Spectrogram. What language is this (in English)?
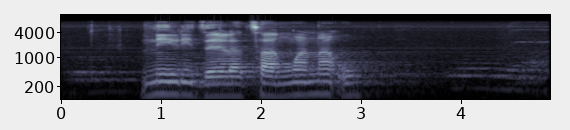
Venda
